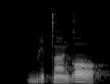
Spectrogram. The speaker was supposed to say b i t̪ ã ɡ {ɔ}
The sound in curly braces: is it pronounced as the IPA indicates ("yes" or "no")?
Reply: yes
